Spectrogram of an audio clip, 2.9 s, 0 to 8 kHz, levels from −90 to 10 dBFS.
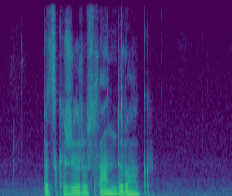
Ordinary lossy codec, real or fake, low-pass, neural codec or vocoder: none; real; none; none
